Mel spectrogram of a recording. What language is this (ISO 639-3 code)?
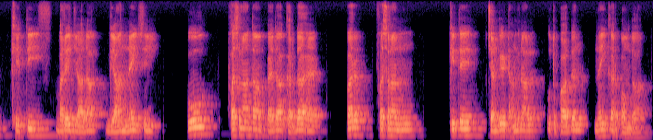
pan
